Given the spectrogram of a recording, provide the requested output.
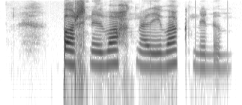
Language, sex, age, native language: Icelandic, female, 8, Icelandic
